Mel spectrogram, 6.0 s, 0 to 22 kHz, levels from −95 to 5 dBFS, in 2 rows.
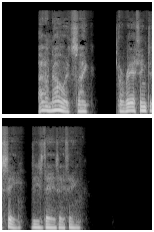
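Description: Clock drift between sender and receiver runs through the whole clip. The sender's clock is roughly 4 percent slow, so the receiver keeps running short of audio rather than piling it up.

From 0.82 to 5.22 s come repeated timing corrections. The receiver repeats short pieces, playing at 97 percent speed and adding around 150 ms in total. Nothing is skipped.

At 2.04 to 2.09 s a short stall from a late packet holds the current sound for 32 ms. Playback then resumes exactly where it stopped, losing nothing, unlike a dropout.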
